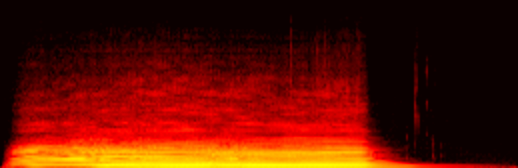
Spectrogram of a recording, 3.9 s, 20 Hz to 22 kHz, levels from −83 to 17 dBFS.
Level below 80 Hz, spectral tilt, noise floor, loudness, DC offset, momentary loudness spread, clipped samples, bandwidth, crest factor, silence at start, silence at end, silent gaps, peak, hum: -54 dBFS; -5.5 dB/octave; -48 dBFS; -12 LUFS; under 0.1%; 7 LU; under 0.1%; 11.5 kHz; 12 dB; 0.05 s; 0.8 s; none; 0 dBFS; none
